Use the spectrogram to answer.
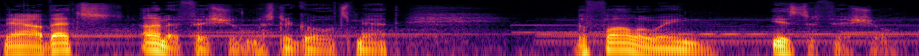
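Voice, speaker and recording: A man's voice: low-pitched, big pitch swings, normal speed, loud music behind the voice. An American man playing a domineering, mocking army major in an audio drama, talking in sarcastic, slangy, menacing lines. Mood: cold menace. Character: domineering, mocking army major enforcing order after nuclear war.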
